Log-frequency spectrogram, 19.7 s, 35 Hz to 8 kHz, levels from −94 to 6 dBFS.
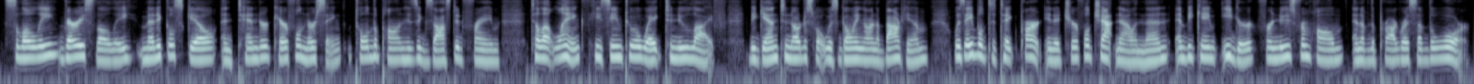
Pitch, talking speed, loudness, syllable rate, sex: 180 Hz, 180 wpm, -19 LUFS, 4.8 syllables/s, female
